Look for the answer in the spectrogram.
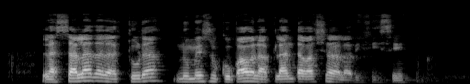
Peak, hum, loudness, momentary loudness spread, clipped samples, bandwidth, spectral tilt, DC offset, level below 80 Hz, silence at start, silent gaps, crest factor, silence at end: -2 dBFS; none; -21 LUFS; 19 LU; under 0.1%; 11.5 kHz; -4 dB/octave; under 0.1%; -76 dBFS; 0.45 s; none; 22 dB; 0.7 s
